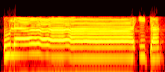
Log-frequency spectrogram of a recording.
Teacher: اب اولا لام کے اوپر کھڑا زبر ہے، یہ کھڑا زبر الف مدہ کے قائم مقام ہے، اور اس الف مدہ کے بعد حمزہ اسی کلمہ میں ہے، لہذا مد متصل ہوگا اور اس کو ہم کھینچ کر پڑھیں گے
